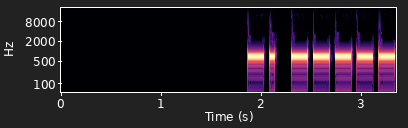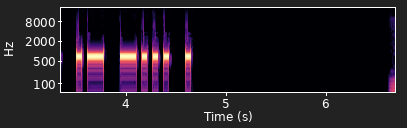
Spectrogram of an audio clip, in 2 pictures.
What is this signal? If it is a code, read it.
Morse code, heard as a keyed tone, about 22 wpm, 700 Hz. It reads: N0ABE
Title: USA Call Signs - 5 Characters - 22wpm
